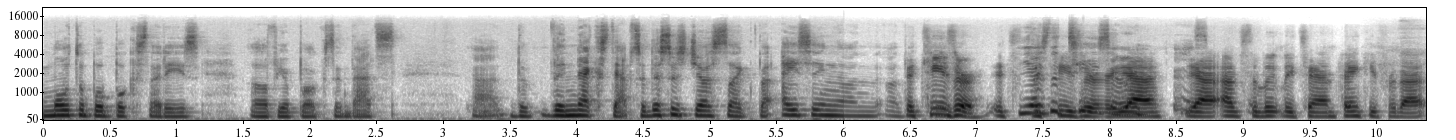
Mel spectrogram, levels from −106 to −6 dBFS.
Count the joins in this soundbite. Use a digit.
0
